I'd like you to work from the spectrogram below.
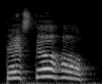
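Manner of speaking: very high, loud falsetto; hopeful princess. Acted. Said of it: "she said".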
